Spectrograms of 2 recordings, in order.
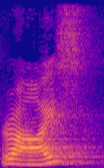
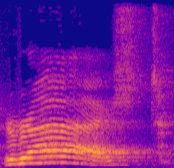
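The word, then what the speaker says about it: rijst: The rice itself, if I pronounce it for daily conversation, I just pronounce it as rice, rice, rice, rice. But the quotes perfect should be rest.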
